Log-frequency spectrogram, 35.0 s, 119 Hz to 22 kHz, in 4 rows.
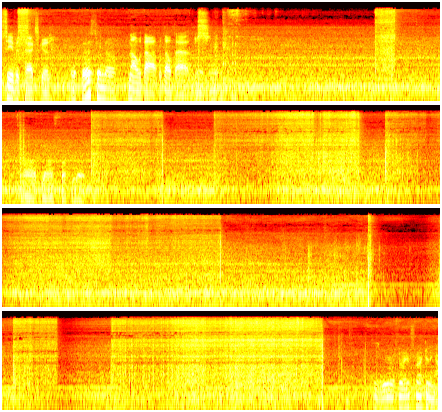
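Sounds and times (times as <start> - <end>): welding arc hissing and buzzing: 0.0 - 5.1, 7.4 - 25.4, 26.0 - 35.0.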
